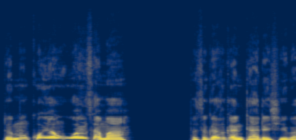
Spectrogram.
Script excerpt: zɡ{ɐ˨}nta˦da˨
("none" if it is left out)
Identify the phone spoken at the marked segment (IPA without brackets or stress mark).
ɐ˨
